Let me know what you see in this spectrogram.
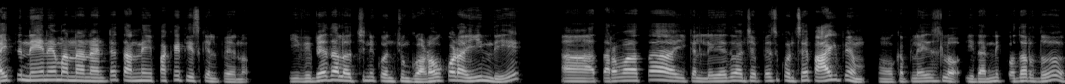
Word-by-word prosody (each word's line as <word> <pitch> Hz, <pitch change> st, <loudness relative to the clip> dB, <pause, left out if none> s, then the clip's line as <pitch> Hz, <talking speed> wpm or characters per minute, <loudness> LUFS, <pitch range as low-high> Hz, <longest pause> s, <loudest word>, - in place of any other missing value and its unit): అయితే 185 Hz, +5 st, +1 dB
నేనేమన్నానంటే 190 Hz, -4 st, +3 dB
తనని 180 Hz, 0 st, +2 dB
పక్కకి 195 Hz, +2 st, -1 dB
తీసుకెళ్ళిపోయాను. 130 Hz, -9 st, -5 dB, 0.5 s
ఈ -, -, -6 dB
విభేదాలొచ్చినయి, 175 Hz, +1 st, +1 dB
కొంచెం 150 Hz, 0 st, -3 dB
గొడవ 140 Hz, +6 st, +4 dB
కూడా 195 Hz, -2 st, +6 dB
అయింది. 155 Hz, -6 st, -2 dB, 0.6 s
ఆహ్, 145 Hz, -1 st, +2 dB
తర్వాత 175 Hz, +4 st, +2 dB, 0.4 s
ఇక 145 Hz, -, -10 dB, 0.2 s
లేదు 150 Hz, +4 st, -2 dB
అని 165 Hz, -, -5 dB
చెప్పేసి 170 Hz, +3 st, -6 dB
కొంసేపు 175 Hz, +2 st, -1 dB
ఆగిపోయాం. 195 Hz, -, +2 dB, 0.3 s
ఒక 130 Hz, -, -9 dB
ప్లేస్‌లో 150 Hz, 0 st, -3 dB, 0.2 s
ఇదన్నీ 135 Hz, +5 st, -2 dB
కుదరదు. 150 Hz, +2 st, -2 dB
165 Hz, 130 wpm, -23 LUFS, 145-180 Hz, 0.6 s, కూడా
